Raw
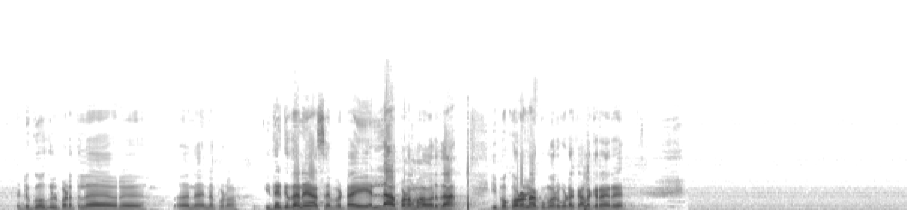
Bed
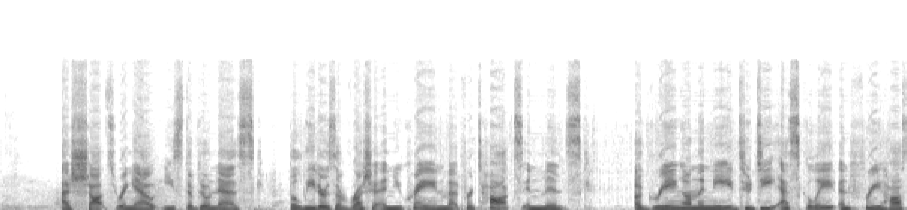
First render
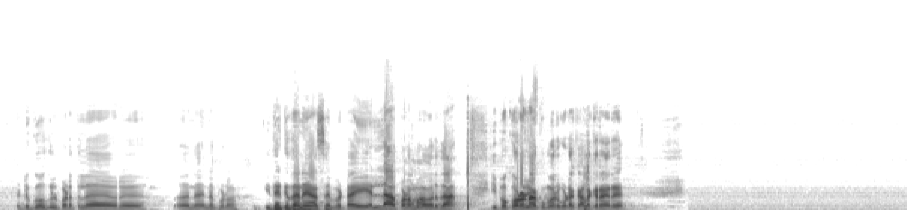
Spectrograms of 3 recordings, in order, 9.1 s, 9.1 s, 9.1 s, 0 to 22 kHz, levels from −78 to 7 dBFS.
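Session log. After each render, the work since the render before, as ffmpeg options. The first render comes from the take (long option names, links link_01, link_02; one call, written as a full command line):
ffmpeg -i in.wav -filter_complex "[0:a]asettb=1/sr,asplit=3[link_01][link_02][link_03];[link_01]atrim=end=2.104[link_04];[link_02]atrim=start=2.1:end=3.41,asetpts=PTS-STARTPTS,afade=type=in:duration=0.004:curve=qsin,afade=type=out:start_time=1.306:duration=0.004:curve=qsin,highpass=frequency=200:width_type=q:width=4.9[link_05];[link_03]atrim=start=3.406[link_06];[link_04][link_05]acrossfade=duration=0.004:curve1=hsin:curve2=qsin[link_07];[link_07][link_06]acrossfade=duration=0.004:curve1=qsin:curve2=hsin,asplit=3[link_08][link_09][link_10];[link_08]afade=type=out:start_time=4.64:duration=0.02[link_11];[link_09]highshelf=frequency=2200:gain=11.5,afade=type=in:start_time=4.64:duration=0.02,afade=type=out:start_time=6.18:duration=0.02[link_12];[link_10]afade=type=in:start_time=6.18:duration=0.02[link_13];[link_11][link_12][link_13]amix=inputs=3:normalize=0" out.wav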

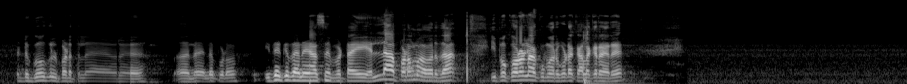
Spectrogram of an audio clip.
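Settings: ffmpeg -i in.wav -filter_complex "[0:a]asettb=1/sr,asplit=3[link_01][link_02][link_03];[link_01]atrim=end=0.714[link_04];[link_02]atrim=start=0.71:end=1.31,asetpts=PTS-STARTPTS,afade=type=in:duration=0.004:curve=qsin,afade=type=out:start_time=0.596:duration=0.004:curve=qsin,acompressor=threshold=-35dB:ratio=8:attack=3.2:release=140:knee=1:detection=peak[link_05];[link_03]atrim=start=1.306[link_06];[link_04][link_05]acrossfade=duration=0.004:curve1=hsin:curve2=qsin[link_07];[link_07][link_06]acrossfade=duration=0.004:curve1=qsin:curve2=hsin,asettb=1/sr,asplit=3[link_08][link_09][link_10];[link_08]atrim=end=1.964[link_11];[link_09]atrim=start=1.96:end=3.1,asetpts=PTS-STARTPTS,afade=type=in:duration=0.004:curve=qsin,afade=type=out:start_time=1.136:duration=0.004:curve=qsin,highpass=190,equalizer=frequency=210:width_type=q:width=4:gain=-4,equalizer=frequency=310:width_type=q:width=4:gain=-3,equalizer=frequency=470:width_type=q:width=4:gain=7,equalizer=frequency=910:width_type=q:width=4:gain=-3,equalizer=frequency=1400:width_type=q:width=4:gain=-8,equalizer=frequency=2000:width_type=q:width=4:gain=-3,lowpass=frequency=2100:width=0.5412,lowpass=frequency=2100:width=1.3066[link_12];[link_10]atrim=start=3.096[link_13];[link_11][link_12]acrossfade=duration=0.004:curve1=hsin:curve2=qsin[link_14];[link_14][link_13]acrossfade=duration=0.004:curve1=qsin:curve2=hsin" out.wav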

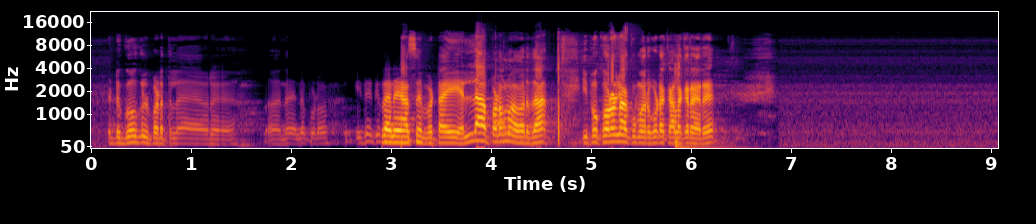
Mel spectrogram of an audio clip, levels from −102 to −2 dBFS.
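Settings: ffmpeg -i in.wav -filter_complex "[0:a]asettb=1/sr,asplit=3[link_01][link_02][link_03];[link_01]atrim=end=1.274[link_04];[link_02]atrim=start=1.27:end=2.91,asetpts=PTS-STARTPTS,afade=type=in:duration=0.004:curve=qsin,afade=type=out:start_time=1.636:duration=0.004:curve=qsin,acompressor=threshold=-44dB:ratio=3:attack=3.2:release=140:knee=1:detection=peak[link_05];[link_03]atrim=start=2.906[link_06];[link_04][link_05]acrossfade=duration=0.004:curve1=hsin:curve2=qsin[link_07];[link_07][link_06]acrossfade=duration=0.004:curve1=qsin:curve2=hsin" out.wav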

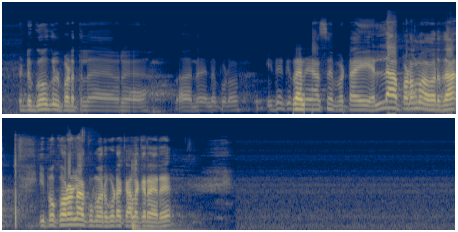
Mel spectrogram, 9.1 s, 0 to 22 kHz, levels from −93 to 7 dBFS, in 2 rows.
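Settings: ffmpeg -i in.wav -filter_complex "[0:a]asettb=1/sr,asplit=3[link_01][link_02][link_03];[link_01]atrim=end=1.274[link_04];[link_02]atrim=start=1.27:end=1.89,asetpts=PTS-STARTPTS,afade=type=in:duration=0.004:curve=qsin,afade=type=out:start_time=0.616:duration=0.004:curve=qsin,equalizer=frequency=760:width_type=o:width=0.6:gain=15[link_05];[link_03]atrim=start=1.886[link_06];[link_04][link_05]acrossfade=duration=0.004:curve1=hsin:curve2=qsin[link_07];[link_07][link_06]acrossfade=duration=0.004:curve1=qsin:curve2=hsin,asplit=2[link_08][link_09];[link_08]atrim=end=3.02,asetpts=PTS-STARTPTS,afade=type=out:start_time=3.016:duration=0.004:curve=hsin:silence=0.188365[link_10];[link_09]atrim=start=3.02,asetpts=PTS-STARTPTS,afade=type=in:duration=1.37:silence=0.188365[link_11];[link_10][link_11]concat=n=2:v=0:a=1" out.wav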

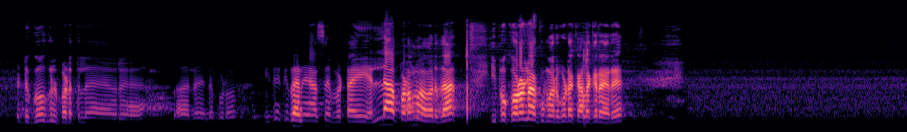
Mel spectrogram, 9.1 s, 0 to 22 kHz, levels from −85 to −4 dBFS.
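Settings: ffmpeg -i in.wav -af "highpass=frequency=760:width=0.5412,highpass=frequency=760:width=1.3066,equalizer=frequency=2200:width_type=o:width=0.27:gain=-5" out.wav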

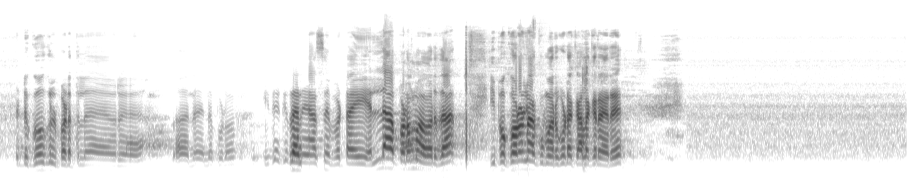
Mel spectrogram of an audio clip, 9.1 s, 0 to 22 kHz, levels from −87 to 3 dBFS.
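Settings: ffmpeg -i in.wav -af "alimiter=limit=-12dB:level=0:latency=1:release=127" out.wav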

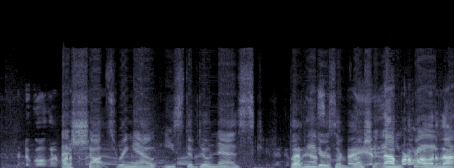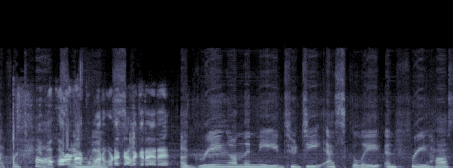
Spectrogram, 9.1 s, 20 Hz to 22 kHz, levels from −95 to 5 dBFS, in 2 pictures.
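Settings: ffmpeg -i in.wav -i bed.wav -filter_complex "[1:a]volume=-7.5dB[link_01];[0:a][link_01]amix=inputs=2:normalize=0" out.wav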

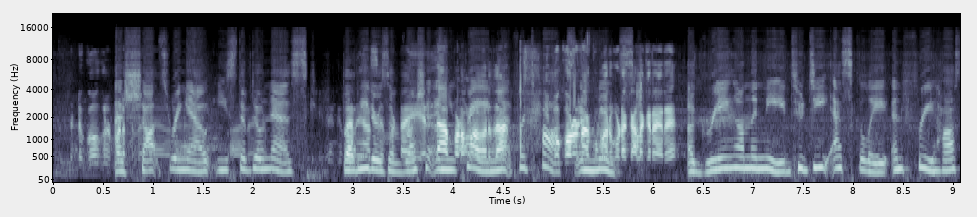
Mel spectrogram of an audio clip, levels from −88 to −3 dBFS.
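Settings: ffmpeg -i in.wav -af "volume=7dB" out.wav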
